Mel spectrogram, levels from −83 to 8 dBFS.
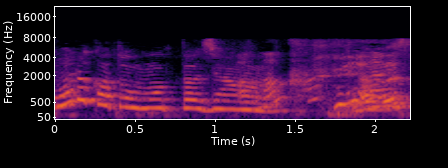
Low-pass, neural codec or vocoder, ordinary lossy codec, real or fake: none; none; none; real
